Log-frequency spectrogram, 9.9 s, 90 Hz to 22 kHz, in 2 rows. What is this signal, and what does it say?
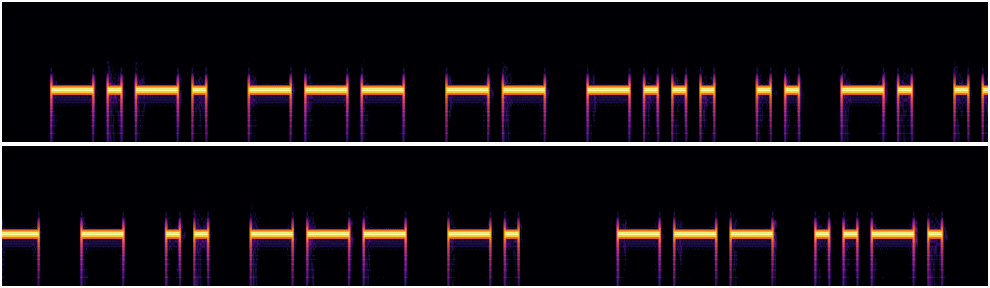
Morse code, heard as a keyed tone, about 17 wpm, 700 Hz. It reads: COMBINATION OF
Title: Sentences from Top 1000 Words - Review Part 6 - 17wpm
